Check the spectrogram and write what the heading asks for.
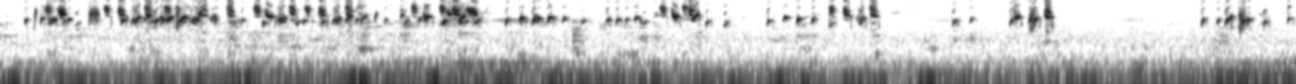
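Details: Goldfinch group song: dense, high, jangling twittering for the first few seconds, then scattered shorter bursts and single sharp chirps spaced by gaps over a soft low hum.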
